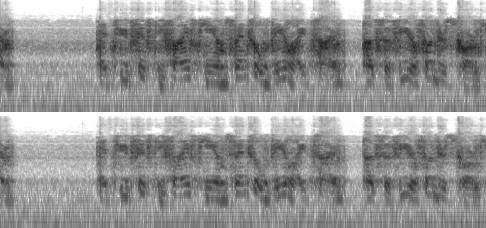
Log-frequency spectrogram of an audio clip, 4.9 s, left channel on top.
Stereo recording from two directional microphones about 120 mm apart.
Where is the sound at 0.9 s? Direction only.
90° left.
